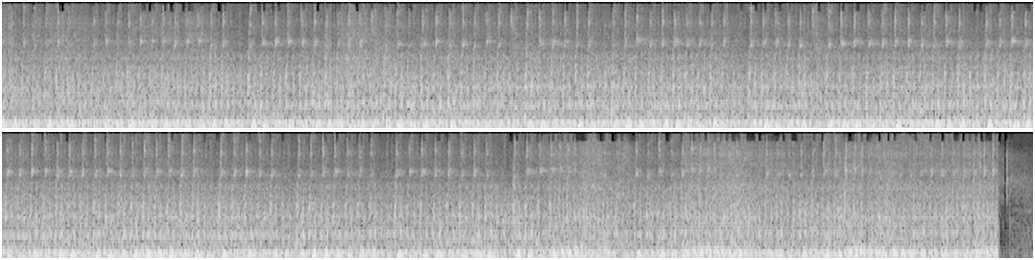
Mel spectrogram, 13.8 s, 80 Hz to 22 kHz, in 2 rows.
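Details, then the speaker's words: A 2003 KTM 625 SXC Supermoto idles after a carb clean fixed its start-then-die problem, recorded with the microphone right by the engine. The big single gives a steady, even thump with no knocking or weird sounds: normal idle. "I don't hear any knocking, no weird sounds. We're gonna put the camera right by the engine so you guys can hear, but I think it sounds good."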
